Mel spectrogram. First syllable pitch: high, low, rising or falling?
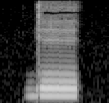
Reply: high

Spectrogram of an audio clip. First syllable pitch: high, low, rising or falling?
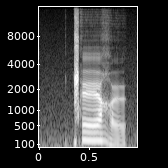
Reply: high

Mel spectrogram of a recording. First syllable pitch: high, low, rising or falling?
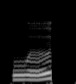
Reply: rising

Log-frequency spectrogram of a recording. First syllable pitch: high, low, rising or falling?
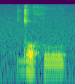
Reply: falling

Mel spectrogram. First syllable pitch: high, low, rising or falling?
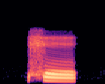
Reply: low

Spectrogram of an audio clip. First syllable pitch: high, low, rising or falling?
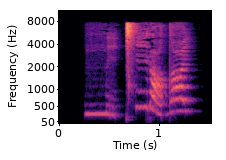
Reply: low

